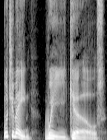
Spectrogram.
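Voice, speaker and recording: A man's voice: mid-range voice, huge pitch swings, slow pace, a little mellow, dry recording, studio quality. A man voicing an earnest, stubborn young woman in a storybook, with an insistent, pleading manner. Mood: indignant.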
